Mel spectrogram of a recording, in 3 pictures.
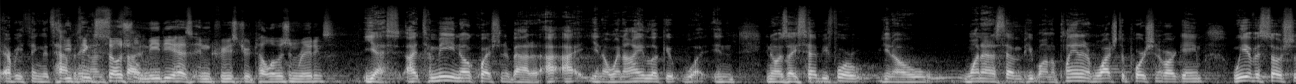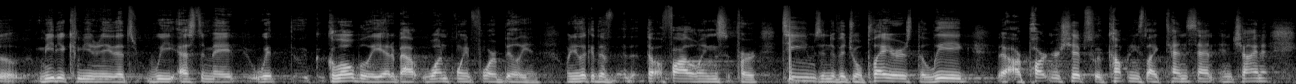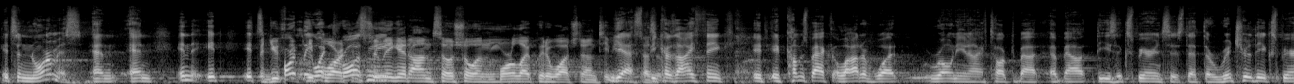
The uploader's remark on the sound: Live at Code Media 2018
